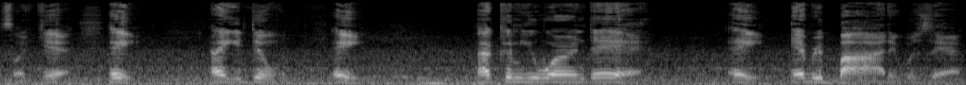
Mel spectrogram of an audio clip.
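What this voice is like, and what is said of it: Put-on Italian-American accent. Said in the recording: “He does this Italian thing, this Italian impersonation ... It sounds a little bit like this.”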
